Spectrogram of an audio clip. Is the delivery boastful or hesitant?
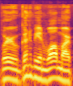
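hesitant. It is mumbled quietly with hesitant fillers. The news is being slipped in quietly. "fumbling through a video, like while trying to like kind of like whisper that in"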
